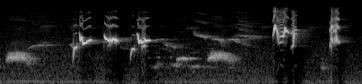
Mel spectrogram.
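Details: Caged Oriental magpie-robin, a prospective contest bird, singing in a rich varied style. Mellow low whistles alternate with short bright chirps and a few high, piercing notes, separated by brief pauses.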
